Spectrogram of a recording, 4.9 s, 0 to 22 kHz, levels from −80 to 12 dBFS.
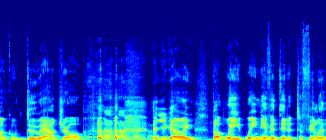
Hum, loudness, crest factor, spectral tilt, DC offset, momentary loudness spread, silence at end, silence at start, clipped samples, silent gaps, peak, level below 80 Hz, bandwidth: none; -18 LUFS; 14 dB; -5.5 dB/octave; under 0.1%; 9 LU; 0 s; 0 s; under 0.1%; none; -4 dBFS; -44 dBFS; 15 kHz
